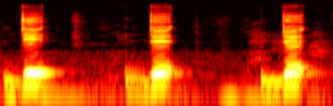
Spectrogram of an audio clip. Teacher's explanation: at the beginning of the pronunciation of the letter, the makhraj closes totally, but when you are releasing the tongue, the air flows out smoothly. This is the same rule that applies to any word that is shadid al-majhur. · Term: Jim with Qalqala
